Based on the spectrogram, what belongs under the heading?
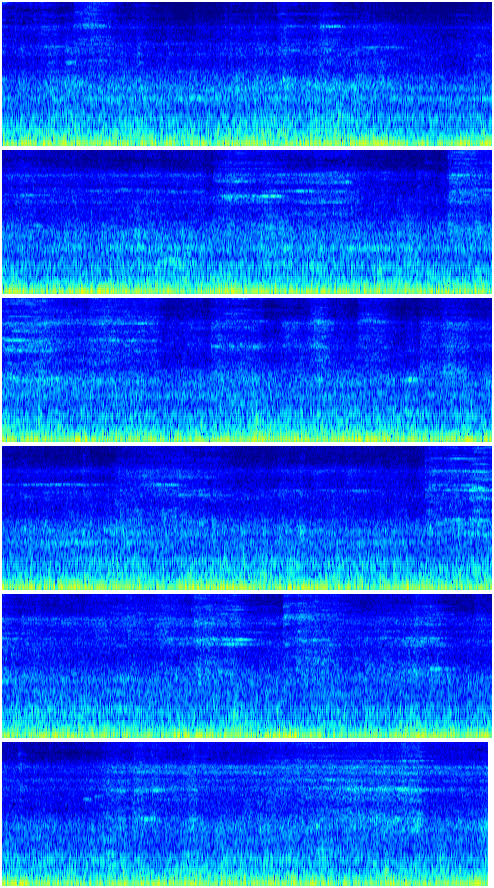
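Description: Double-stack intermodal freight cars rolling past on the rails: a loud, steady rumble of steel wheels on track, with high-pitched wheel squeal coming and going.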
